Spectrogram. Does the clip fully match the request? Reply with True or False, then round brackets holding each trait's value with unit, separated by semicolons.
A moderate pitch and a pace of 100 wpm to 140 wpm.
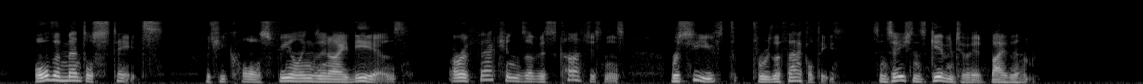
True (145 Hz; 135 wpm)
